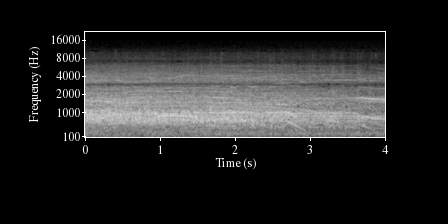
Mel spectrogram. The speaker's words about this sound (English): You can hear how big these crowds are. And by the way, you know, in all fairness to Erie, all over the country, makes you feel good, all over the country.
